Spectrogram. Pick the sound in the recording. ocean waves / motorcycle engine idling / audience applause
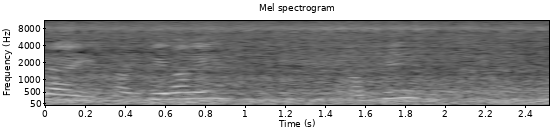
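motorcycle engine idling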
